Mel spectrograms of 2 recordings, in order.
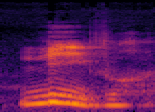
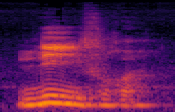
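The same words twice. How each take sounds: The two takes are said the same way.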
